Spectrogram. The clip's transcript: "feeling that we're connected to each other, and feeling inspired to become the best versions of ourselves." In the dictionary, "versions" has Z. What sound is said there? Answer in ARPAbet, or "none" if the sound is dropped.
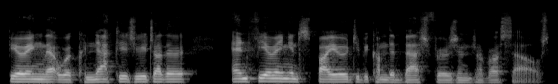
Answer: Z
